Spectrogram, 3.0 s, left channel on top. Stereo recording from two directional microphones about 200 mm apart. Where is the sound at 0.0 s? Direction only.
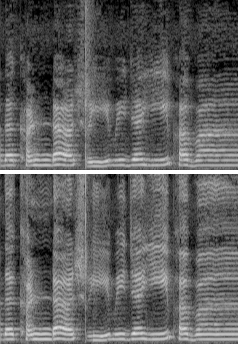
35° right (ahead or behind).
